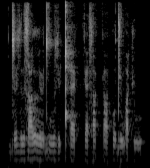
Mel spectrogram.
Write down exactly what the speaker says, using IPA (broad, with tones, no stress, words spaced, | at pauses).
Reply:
d͡zø˩˧˩zɯ˨˩˦ zɑ˨˥lːø˨˩˦dwu˩˧˩zy˧˩ ǃʰæ˨˩˦kːæ˩ sɑ˨˥kːɑ˨˩˦ ko˩˧˩de˨˥ wɑ˧˩t͡ʃu˨˩˦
